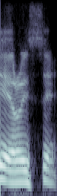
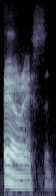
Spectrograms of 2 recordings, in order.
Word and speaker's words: Harris: ricordando questo aneddoto, perché io dissi Eroes, lui disse Harris, perché poi lo studioso visse negli Stati Uniti d'America, e ci chiedemmo quale fosse la pronuncia esatta, e Harris molto gentilmente disse che lui è vero che era nato, che stava negli USA, ma essendo nato in Inghilterra, lui si chiamava Harris.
